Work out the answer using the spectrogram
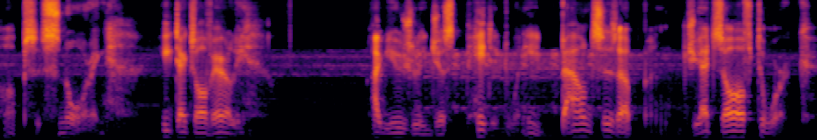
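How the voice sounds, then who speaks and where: A man performing a dramatic monologue as a sullen, cocky, nihilistic young slacker, with breathy, slangy, sneering delivery that swings between muttering and outbursts. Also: medium pitch, measured pace, sharp tone, slight background noise, low-quality recording. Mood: bored, sullen. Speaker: reader of a literary monologue. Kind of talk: dramatic first-person monologue in slangy speech.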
